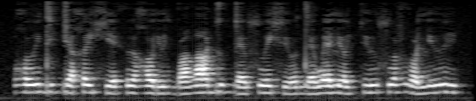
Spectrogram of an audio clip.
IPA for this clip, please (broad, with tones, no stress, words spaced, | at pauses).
ʁu˧˥˧i̯di˦˥ ɡe˧˩χi˦˥ xʲɛ˩˧hɯ˧˩˧ʁo˧˩ɾʲu˧˩lʲ ɡʷe˩˧ðˤe˦˥i̯ɡɯ˦˥ ɡɛ˩˥sʷe˦˥xʲo˩˥ dɛ˩˧wɛ˦˥lʲɔ˩˥i̯ kʲu˧˥˧y̯sʷɯ˦˥vðˤu˩˧ lʲɯ˧˥˧i̯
